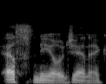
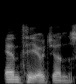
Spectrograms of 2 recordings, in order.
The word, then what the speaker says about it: entheogens: for getting correct because a lot of people don't get that word pronounced correctly they sort of struggle through it and end up with something like s neo genic or whatever but right entheogens and for anyone watching or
